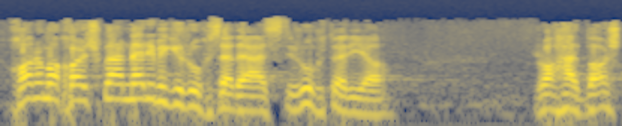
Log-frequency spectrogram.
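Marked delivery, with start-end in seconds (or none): none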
